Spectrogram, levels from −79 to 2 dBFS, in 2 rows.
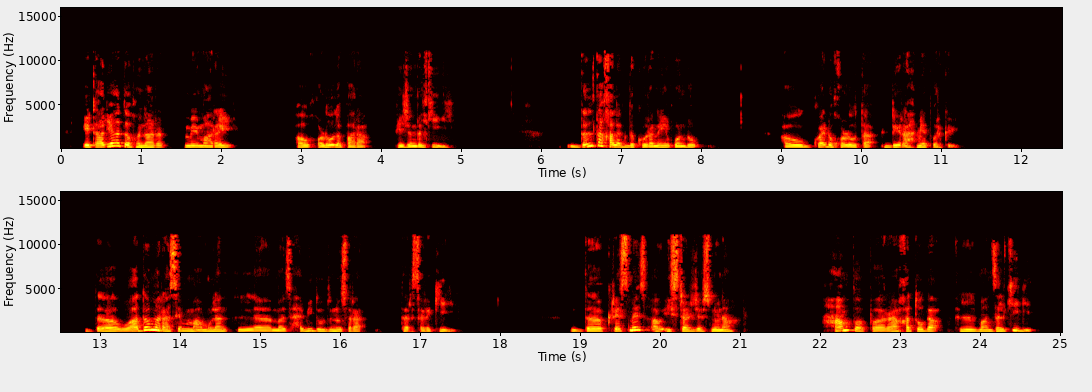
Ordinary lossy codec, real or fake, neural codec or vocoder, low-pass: MP3, 48 kbps; real; none; 14.4 kHz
